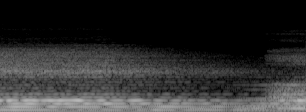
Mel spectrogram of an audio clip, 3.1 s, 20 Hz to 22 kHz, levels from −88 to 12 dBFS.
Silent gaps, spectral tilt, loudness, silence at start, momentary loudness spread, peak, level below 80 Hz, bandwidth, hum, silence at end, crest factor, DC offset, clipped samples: none; -10 dB/octave; -26 LUFS; 0 s; 12 LU; -12 dBFS; -42 dBFS; 4.4 kHz; none; 0 s; 14 dB; under 0.1%; under 0.1%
